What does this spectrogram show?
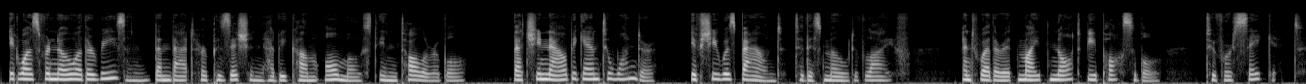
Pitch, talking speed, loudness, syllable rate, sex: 205 Hz, 180 wpm, -18 LUFS, 5.1 syllables/s, female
